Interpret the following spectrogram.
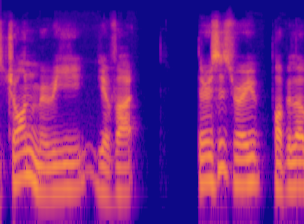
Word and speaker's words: Jean-Marie Eveillard: His name is I think it's called John It's pronounced Frencher. It's Jean-Marie Eveillard.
